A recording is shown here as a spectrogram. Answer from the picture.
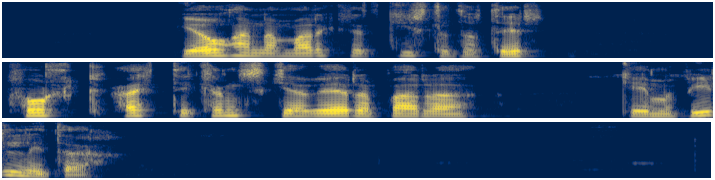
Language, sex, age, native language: Icelandic, male, 50-59, Icelandic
